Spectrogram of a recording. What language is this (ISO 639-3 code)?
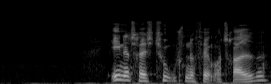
dan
